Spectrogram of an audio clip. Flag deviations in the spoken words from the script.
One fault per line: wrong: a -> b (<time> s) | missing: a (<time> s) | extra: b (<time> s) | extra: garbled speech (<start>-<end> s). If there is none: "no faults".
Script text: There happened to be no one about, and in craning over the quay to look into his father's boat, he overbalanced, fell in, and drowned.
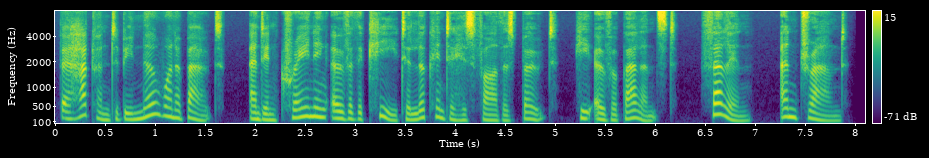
no faults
